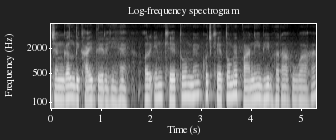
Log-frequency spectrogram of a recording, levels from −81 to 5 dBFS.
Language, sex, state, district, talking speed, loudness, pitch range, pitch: Hindi, male, Uttar Pradesh, Lalitpur, 190 wpm, -15 LUFS, 115-135 Hz, 120 Hz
